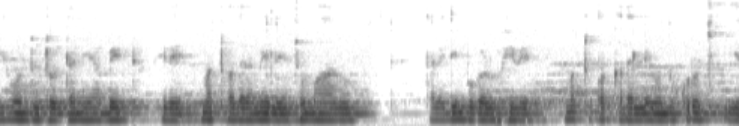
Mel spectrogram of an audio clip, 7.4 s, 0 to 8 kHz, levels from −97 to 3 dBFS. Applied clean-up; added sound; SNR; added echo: none; none; none; none.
